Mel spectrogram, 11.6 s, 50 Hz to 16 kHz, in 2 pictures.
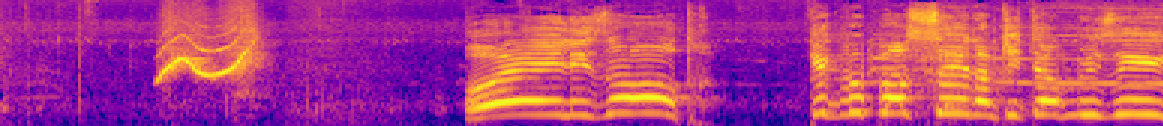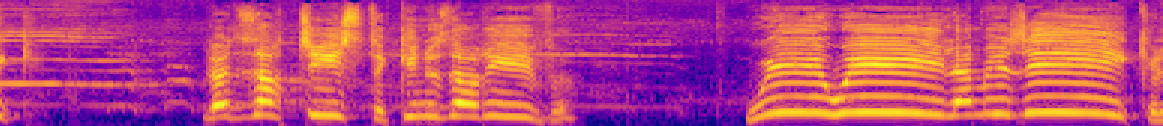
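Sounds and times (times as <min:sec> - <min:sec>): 
young man's loud piercing two-finger whistle toward wedding guests: 0:00.8 - 0:01.4
speech: 0:03.4 - 0:06.0, 0:06.8 - 0:08.8, 0:09.5 - 0:11.6.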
